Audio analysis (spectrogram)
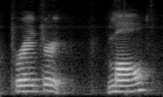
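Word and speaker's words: Frederic Malle: My full bottle's getting low on it, but the Frederick Malone. How do you say that? Frederick Mall.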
